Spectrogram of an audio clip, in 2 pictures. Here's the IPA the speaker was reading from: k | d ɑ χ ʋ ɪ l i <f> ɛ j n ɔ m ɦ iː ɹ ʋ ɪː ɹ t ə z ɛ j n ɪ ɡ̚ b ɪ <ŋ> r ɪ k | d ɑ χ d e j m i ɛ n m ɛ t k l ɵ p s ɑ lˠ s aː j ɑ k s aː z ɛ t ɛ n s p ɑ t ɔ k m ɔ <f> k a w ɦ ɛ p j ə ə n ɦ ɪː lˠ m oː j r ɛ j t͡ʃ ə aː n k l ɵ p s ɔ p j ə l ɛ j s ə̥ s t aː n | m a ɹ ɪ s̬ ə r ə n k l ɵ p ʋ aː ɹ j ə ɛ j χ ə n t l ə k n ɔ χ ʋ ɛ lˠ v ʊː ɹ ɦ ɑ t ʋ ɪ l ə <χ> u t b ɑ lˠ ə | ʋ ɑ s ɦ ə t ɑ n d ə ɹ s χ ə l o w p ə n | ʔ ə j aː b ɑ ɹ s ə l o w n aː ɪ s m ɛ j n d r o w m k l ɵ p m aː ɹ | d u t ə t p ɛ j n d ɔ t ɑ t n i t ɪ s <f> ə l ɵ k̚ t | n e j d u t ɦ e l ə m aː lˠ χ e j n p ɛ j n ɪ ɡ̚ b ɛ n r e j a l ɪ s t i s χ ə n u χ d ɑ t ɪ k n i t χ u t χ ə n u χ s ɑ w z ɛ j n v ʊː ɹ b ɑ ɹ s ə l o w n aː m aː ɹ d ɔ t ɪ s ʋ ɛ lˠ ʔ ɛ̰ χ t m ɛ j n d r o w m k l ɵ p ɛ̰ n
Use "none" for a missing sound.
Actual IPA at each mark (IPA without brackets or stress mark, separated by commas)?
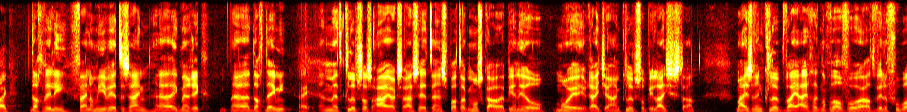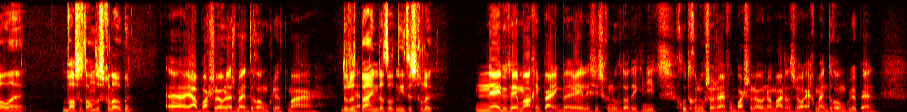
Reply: f, n, s, f, χ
